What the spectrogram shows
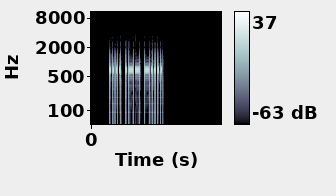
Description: Morse code, heard as a keyed tone, about 50 wpm, 700 Hz. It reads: HW6
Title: Three Challenging Letter-Number Combinations 50wpm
